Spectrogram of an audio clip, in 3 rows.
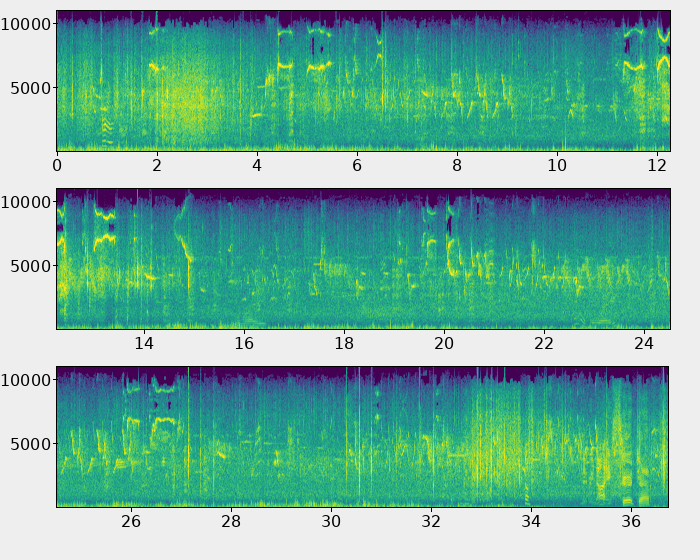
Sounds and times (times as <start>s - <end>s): Stream: 0.0s - 3.8s, 31.9s - 36.7s.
